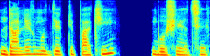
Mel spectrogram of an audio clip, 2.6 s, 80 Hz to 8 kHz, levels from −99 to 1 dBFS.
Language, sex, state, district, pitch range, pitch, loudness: Bengali, male, West Bengal, Jalpaiguri, 165-185 Hz, 170 Hz, -21 LUFS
